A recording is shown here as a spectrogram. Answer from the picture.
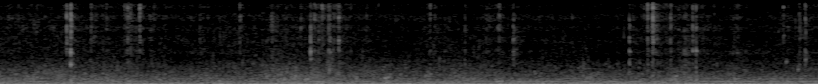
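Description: Gentle lake waves lapping, soft and steady, with faint crackles of a campfire scattered through it and a thin steady tone underneath.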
